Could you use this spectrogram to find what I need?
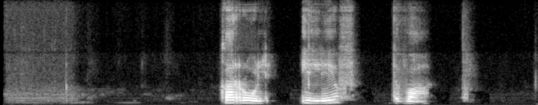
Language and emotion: Russian, neutral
